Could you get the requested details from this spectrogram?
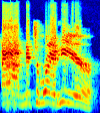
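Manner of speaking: loud, high jump-scare yell; hammed-up monster outburst; mock villain shout. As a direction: leap out and shout like Freddy. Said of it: "So Freddy jumps up. He's like".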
